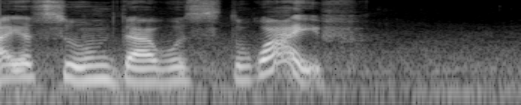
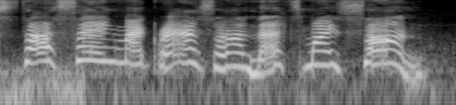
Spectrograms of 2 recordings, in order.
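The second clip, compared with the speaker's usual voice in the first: high-pitched mimicry of an insulted father; wounded-pride squawk, imitated; offended mock protest; 12 semitones higher than usual. Retold quarrel, man's offended retort.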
